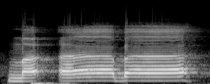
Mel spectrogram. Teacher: مآبا اس کو تکلف کر کے معابا کہیں عین کی طرف نہیں لے جانا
